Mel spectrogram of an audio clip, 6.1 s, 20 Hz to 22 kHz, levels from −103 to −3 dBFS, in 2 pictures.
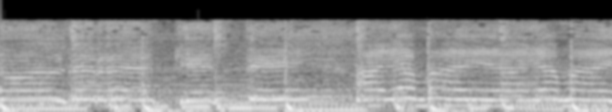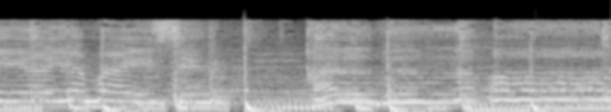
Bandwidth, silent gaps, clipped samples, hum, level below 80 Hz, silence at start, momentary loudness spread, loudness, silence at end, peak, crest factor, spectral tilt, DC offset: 12 kHz; none; under 0.1%; none; -26 dBFS; 0 s; 2 LU; -14 LUFS; 0 s; 0 dBFS; 14 dB; -4 dB/octave; under 0.1%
